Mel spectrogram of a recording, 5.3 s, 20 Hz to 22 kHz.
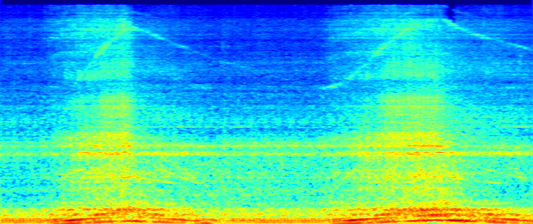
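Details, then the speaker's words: Toyota Prado 120 1KD-FTV diesel with good injectors, suction control valve replaced, clean air filter and sensors, cold engine in cold weather: two quick blips with light diesel rattle; normal for a cold 120. "sounds like it's got a bit of a rattle there cold weather cold engine you're going to get that especially in a 120"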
